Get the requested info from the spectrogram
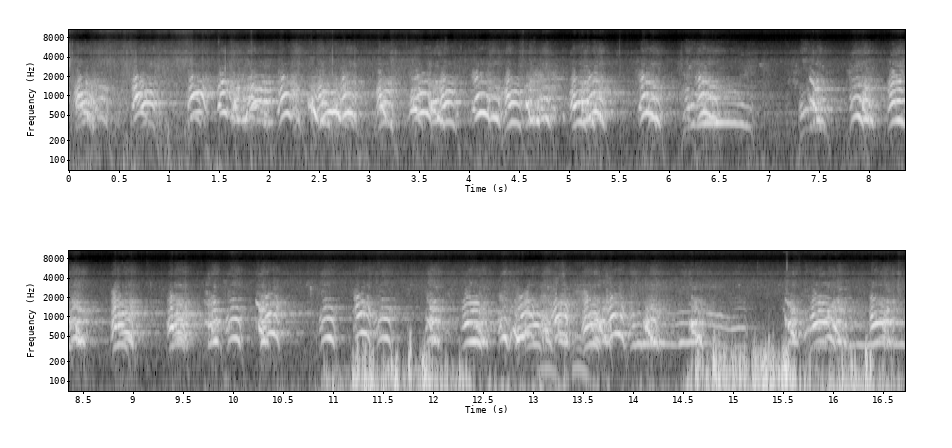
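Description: A pack of English hounds barking and baying without pause, many voices overlapping: the tree bark of hounds holding a black bear up a tree. A low rumble joins them from about eleven seconds in.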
